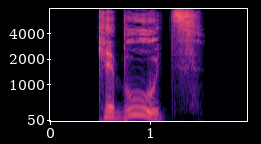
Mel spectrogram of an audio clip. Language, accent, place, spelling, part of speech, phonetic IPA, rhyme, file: German, Germany, Berlin, Kibbuz, noun, [kɪˈbuːt͡s], -uːt͡s, De-Kibbuz.ogg
- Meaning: kibbutz (a collective community in Israel that was traditionally based on agriculture)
